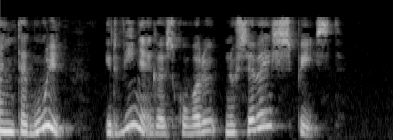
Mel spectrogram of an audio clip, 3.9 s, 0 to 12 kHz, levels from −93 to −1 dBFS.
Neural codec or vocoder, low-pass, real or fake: none; 7.2 kHz; real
